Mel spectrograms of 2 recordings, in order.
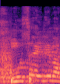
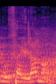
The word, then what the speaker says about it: মুসাইলিমা: হাবিব রাদিয়াল্লাহু আনহু আল্লাহ রাসূলের এক সাহাবী, তাকে পাঠানো হয়েছে ভণ্ড নবুয়তের দাবিদার মুসাইলিমা কাযযাব, লোকে বলে মুসাইলামা, সহিহ উচ্চারণ মুসাইলিমা।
